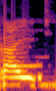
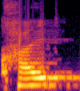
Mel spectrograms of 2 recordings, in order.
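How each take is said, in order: First: The first k sound has no puff of air. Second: The first k sound has a puff of air. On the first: The speaker calls it wrong. "আমরা আগে বলতাম" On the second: The speaker calls it right. "কারেক্ট যে pronunciation"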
